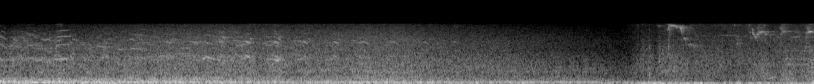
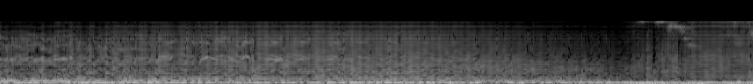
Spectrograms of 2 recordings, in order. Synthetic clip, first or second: second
